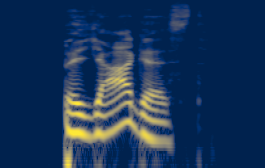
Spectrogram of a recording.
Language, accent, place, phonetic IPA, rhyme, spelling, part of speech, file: German, Germany, Berlin, [bəˈjaːɡəst], -aːɡəst, bejagest, verb, De-bejagest.ogg
- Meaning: second-person singular subjunctive I of bejagen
